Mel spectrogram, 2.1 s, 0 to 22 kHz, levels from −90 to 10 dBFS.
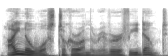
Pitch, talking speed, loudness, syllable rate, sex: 110 Hz, 315 wpm, -18 LUFS, 6.2 syllables/s, male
